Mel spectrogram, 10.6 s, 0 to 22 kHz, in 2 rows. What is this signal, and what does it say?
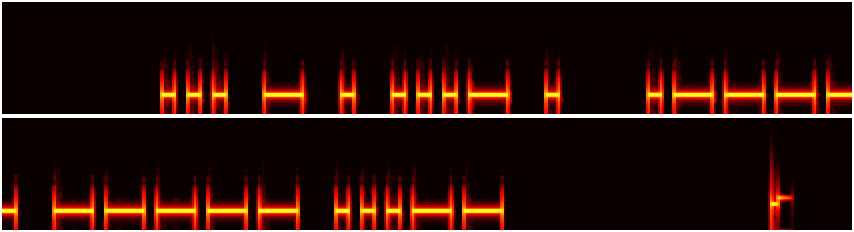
Morse code, heard as a keyed tone, about 14 wpm, 700 Hz. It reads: STEVE 103
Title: CWT Exchange 15wpm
